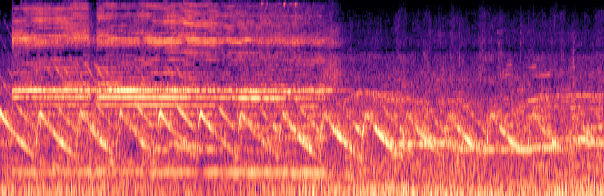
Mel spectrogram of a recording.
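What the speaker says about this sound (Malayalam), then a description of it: "ബാക്കിൽ ആംബുലൻസ് സൗണ്ട് ഉണ്ടാകുന്നുണ്ടല്ലോ" An ambulance siren wails in rapid repeating sweeps, loud and close, with its tone shifting partway through, over steady traffic noise.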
